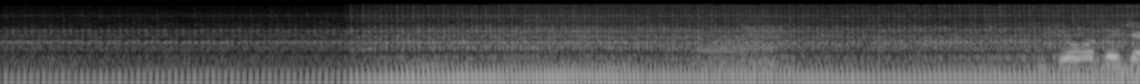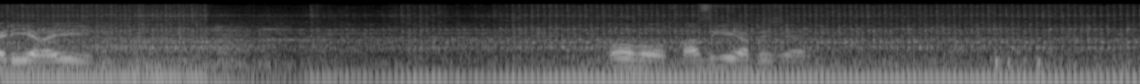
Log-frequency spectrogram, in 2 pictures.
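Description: A tractor engine rumbles and chugs steadily.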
